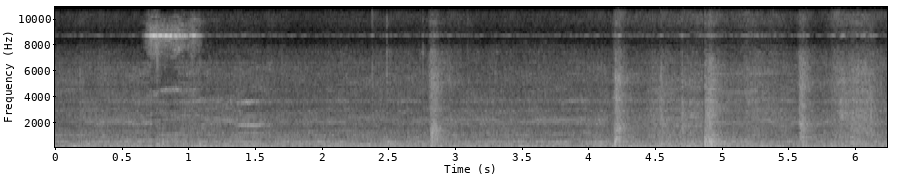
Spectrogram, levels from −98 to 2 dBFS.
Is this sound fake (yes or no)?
yes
